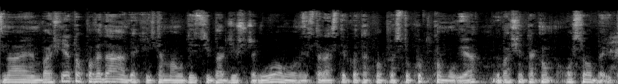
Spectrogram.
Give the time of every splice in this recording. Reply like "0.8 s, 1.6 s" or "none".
5.0 s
